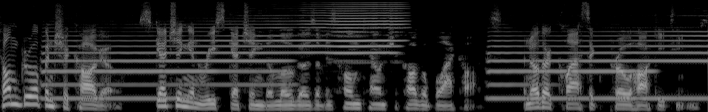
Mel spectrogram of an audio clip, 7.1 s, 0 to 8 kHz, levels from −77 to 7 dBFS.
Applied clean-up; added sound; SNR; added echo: classical method Wiener filter.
